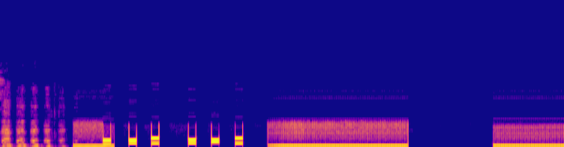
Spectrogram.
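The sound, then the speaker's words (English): A brief burst of laughter, then a woman's phone number is punched in on a radio morning show as a quick run of about seven touch-tone beeps, followed by long, steady ringing tones with a pause between them. “Well, I'll dial her phone number right now and get her on the phone then.”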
